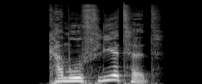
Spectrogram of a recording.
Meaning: inflection of camouflieren: 1. second-person plural preterite 2. second-person plural subjunctive II
- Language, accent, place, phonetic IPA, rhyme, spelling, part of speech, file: German, Germany, Berlin, [kamuˈfliːɐ̯tət], -iːɐ̯tət, camoufliertet, verb, De-camoufliertet.ogg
